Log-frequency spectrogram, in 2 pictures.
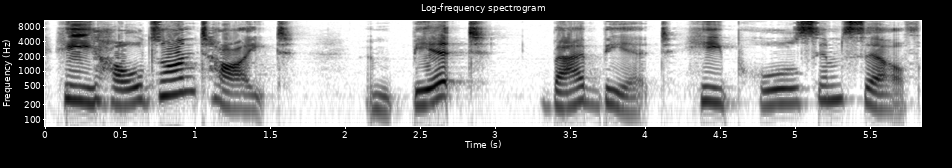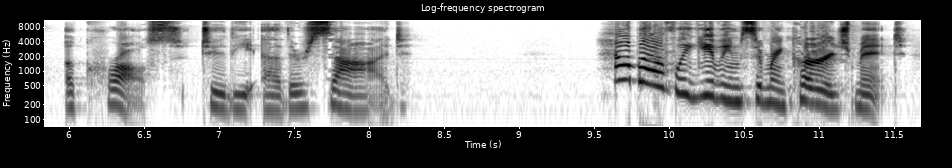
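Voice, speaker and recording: A woman with a mid-range voice reads a children's story aloud as a guest reader, addressing her listeners directly. Her delivery is slow, expressive and dramatic.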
